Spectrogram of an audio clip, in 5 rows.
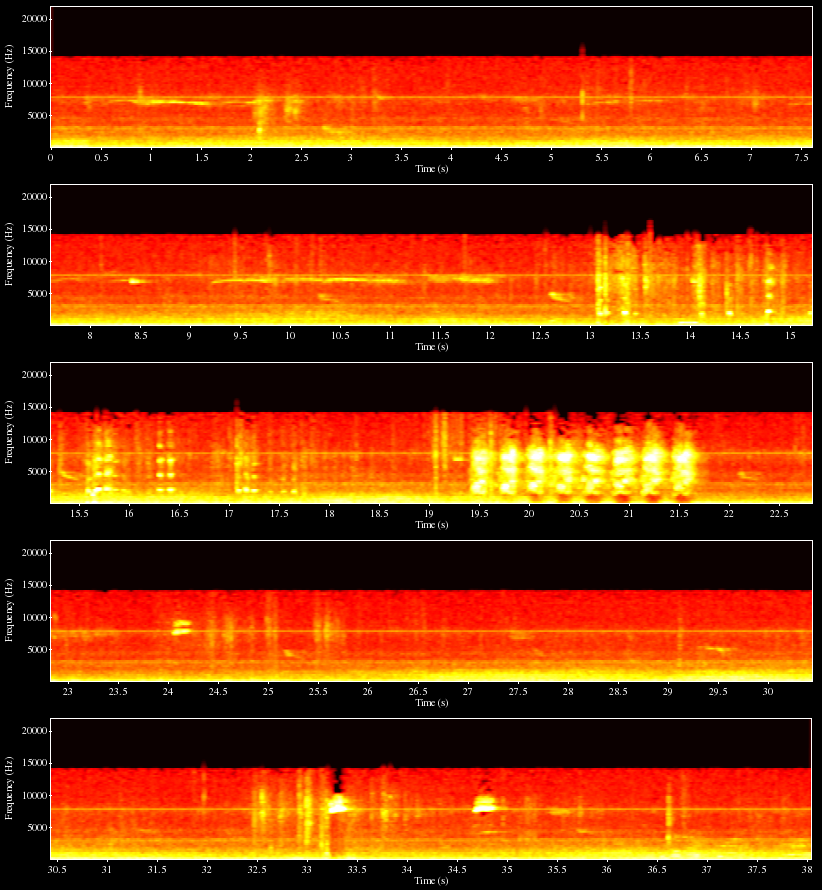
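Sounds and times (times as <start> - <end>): traffic noise: 0.0 - 38.0
small birds chirping: 4.7 - 22.4, 32.5 - 38.0.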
